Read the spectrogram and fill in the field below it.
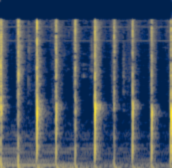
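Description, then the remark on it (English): A single person claps about nine times in a steady, fairly quick rhythm, each clap a sharp, crisp slap of the hands with no talking over it. “Mordecai just starts applauding.”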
